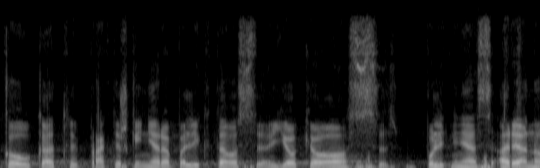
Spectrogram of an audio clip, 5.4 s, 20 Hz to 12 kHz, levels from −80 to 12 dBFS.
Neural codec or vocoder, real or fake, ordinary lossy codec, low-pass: none; real; Opus, 32 kbps; 10.8 kHz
